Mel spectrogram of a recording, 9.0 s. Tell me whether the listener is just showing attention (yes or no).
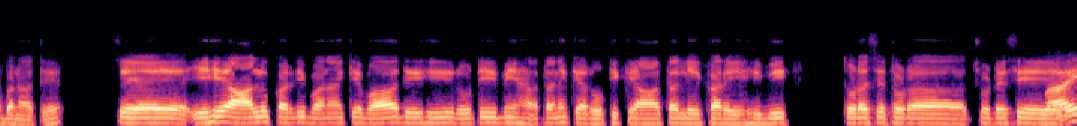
no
